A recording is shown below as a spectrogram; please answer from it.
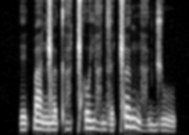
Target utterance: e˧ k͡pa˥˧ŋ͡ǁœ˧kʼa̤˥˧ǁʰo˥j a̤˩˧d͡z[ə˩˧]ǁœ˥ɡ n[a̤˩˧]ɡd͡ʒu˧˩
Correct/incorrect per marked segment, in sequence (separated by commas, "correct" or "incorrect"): correct, correct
